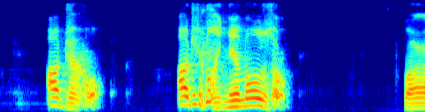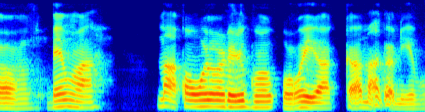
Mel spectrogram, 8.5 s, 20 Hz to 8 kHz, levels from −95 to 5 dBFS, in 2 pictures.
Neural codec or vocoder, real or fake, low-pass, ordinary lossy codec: autoencoder, 22.05 kHz, a latent of 192 numbers a frame, VITS, trained on one speaker; fake; 7.2 kHz; none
